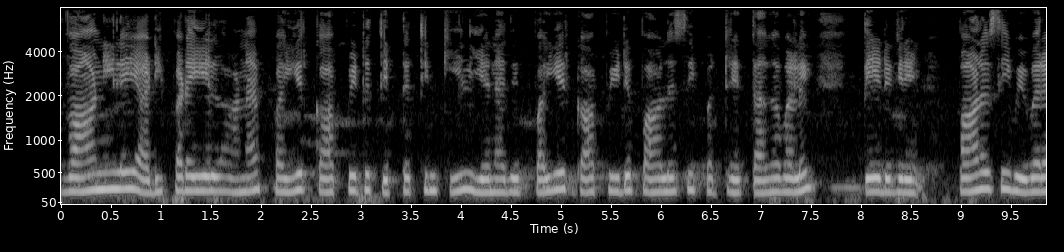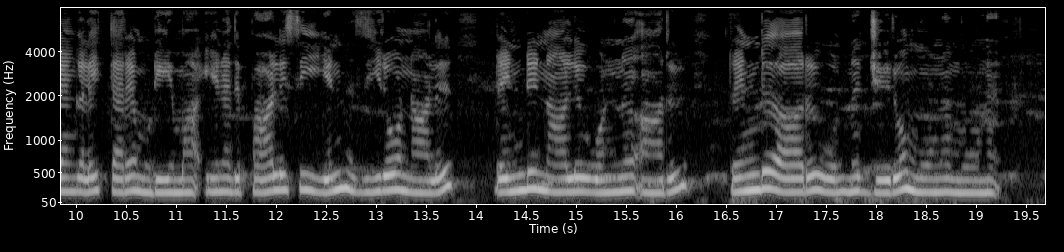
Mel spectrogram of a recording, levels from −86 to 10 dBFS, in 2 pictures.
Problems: constant background noise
